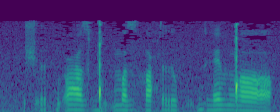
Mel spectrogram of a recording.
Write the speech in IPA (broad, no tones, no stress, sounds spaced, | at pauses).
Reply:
ʃ ə̰ r k͡p ṵ ʕ ɒ z ɡ͡ǃ ṵ m ɒ z h ɒ ħ r u p ṵ ɡʱ ɛ v ŋ͡ǃ ɒ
